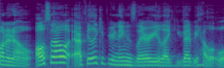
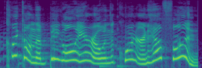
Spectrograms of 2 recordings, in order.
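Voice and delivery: high-pitched cartoon tutorial character; higher, hammed-up character voice; game guide; 12 semitones higher, 5 dB louder than usual. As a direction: play the goofy guide, pitched up.

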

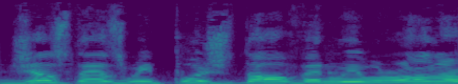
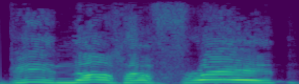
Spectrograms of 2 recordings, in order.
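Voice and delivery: slow, high calm reassurance; voice of Jesus; 6 semitones higher, 7 dB louder, slower than usual. Acted. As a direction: speak slowly to calm frightened men. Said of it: "The voice said".

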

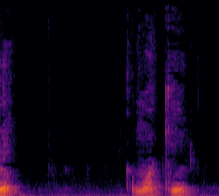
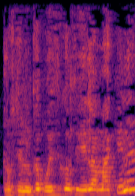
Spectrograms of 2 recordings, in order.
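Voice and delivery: excited question; 10 semitones higher, 8 dB louder, faster than usual. Real, not acted. Reading viewer comment excitedly.

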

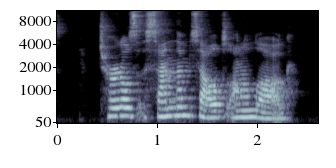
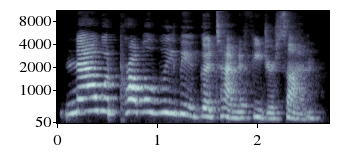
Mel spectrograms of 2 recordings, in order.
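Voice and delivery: higher goose, offhand and chatty; breezy old goose; 6 semitones higher than usual. A narrator's reading. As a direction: brush it off like a know-it-all goose. Goose advising.

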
